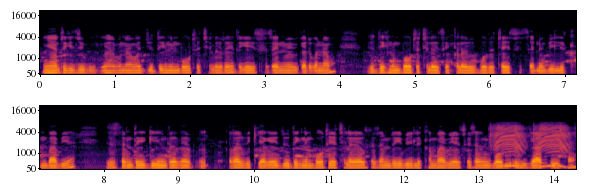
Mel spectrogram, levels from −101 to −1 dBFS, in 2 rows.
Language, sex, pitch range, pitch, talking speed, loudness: Maithili, male, 115-120 Hz, 120 Hz, 200 wpm, -29 LUFS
